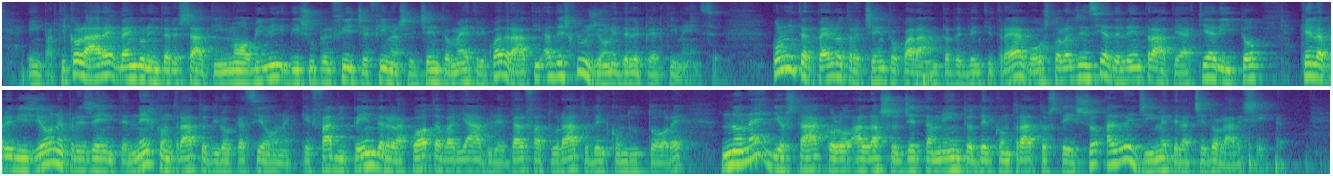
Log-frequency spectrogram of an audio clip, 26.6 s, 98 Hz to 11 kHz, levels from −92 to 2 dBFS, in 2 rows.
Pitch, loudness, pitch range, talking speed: 120 Hz, -19 LUFS, 110-140 Hz, 135 wpm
